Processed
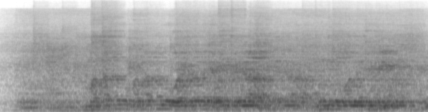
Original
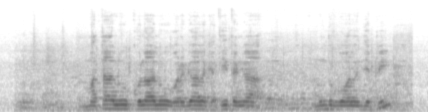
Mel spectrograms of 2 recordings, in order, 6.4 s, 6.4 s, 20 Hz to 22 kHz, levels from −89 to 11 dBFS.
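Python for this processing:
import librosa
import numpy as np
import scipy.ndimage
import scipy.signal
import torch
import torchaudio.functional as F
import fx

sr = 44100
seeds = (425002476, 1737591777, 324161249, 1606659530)

p1 = fx.tracing_dist(x, sr, depth_ms=0.06)
p2 = fx.high_shelf(p1, sr, hz=2100.0, db=11.0)
p3 = fx.over_compress(p2, sr, threshold_db=-32.0, ratio=-0.5)
p4 = p3 + fx.echo_alternate(p3, sr, ms=629, hz=1900.0, feedback_pct=65, wet_db=-5.5, dry=0)
p5 = fx.rev_gated(p4, sr, seeds[0], gate_ms=230, shape='flat', drr_db=-4.0)
y = F.gain(torch.from_numpy(p5), 8.0).numpy()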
